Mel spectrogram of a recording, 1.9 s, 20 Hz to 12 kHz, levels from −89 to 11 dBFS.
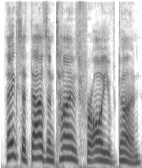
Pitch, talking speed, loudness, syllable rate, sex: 185 Hz, 250 wpm, -17 LUFS, 6.1 syllables/s, male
